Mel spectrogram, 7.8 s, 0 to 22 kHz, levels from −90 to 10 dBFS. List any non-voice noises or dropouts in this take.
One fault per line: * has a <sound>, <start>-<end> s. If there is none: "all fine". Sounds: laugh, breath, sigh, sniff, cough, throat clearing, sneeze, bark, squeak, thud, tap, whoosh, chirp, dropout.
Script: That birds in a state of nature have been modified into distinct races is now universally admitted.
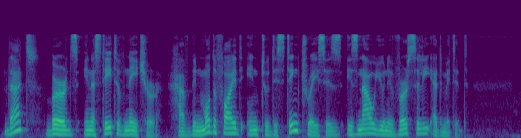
all fine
